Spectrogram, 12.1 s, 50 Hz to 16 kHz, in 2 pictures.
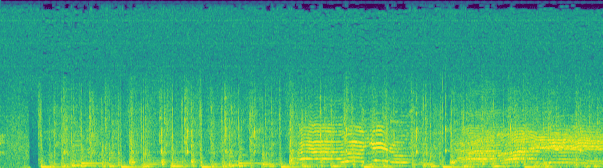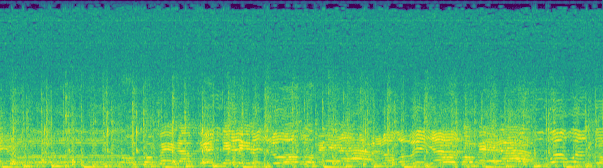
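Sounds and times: conga drums playing: 0.3s - 12.0s
person singing: 2.9s - 12.0s.

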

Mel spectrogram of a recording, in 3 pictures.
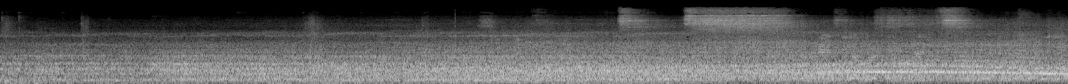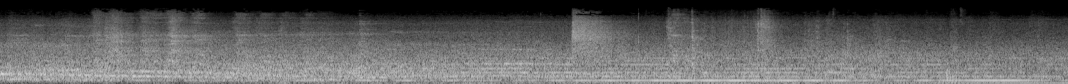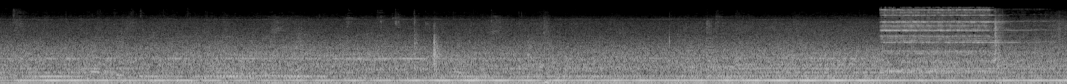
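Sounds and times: subway train arriving: 0.0s - 32.0s.

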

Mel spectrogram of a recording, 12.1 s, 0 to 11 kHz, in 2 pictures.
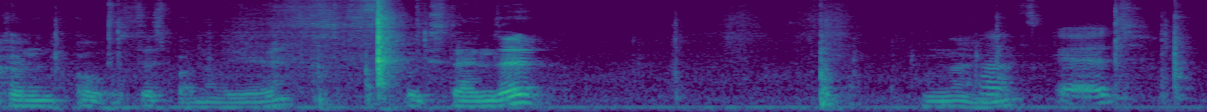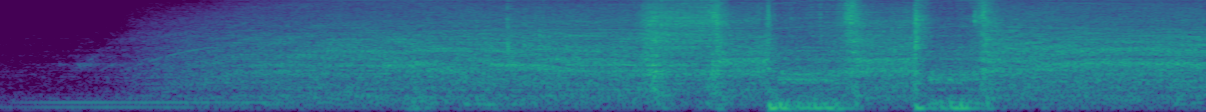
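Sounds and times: vacuum cleaner running: 6.4s - 12.0s.

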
